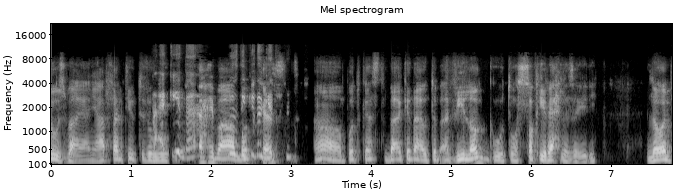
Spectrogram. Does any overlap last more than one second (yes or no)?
yes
